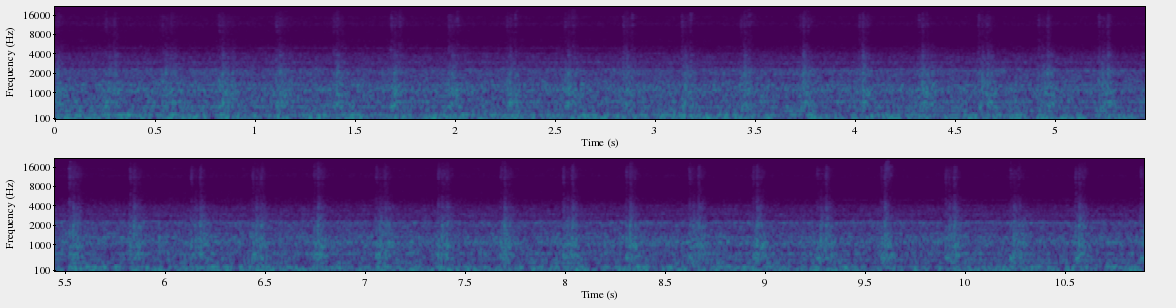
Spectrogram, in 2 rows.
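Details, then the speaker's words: Gearlasso 8kW 12V/24V Chinese diesel heater in manual gear mode, turned down to P1: even dosing pump ticking about three per second over steady fan whirr, slowing gradually; normal low-output running. "Now you can hear it slowing down a little bit. The pump's slowing down. It's all very gradual."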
